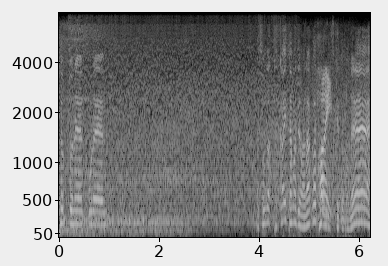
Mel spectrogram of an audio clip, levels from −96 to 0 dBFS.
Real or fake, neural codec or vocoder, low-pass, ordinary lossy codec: real; none; 7.2 kHz; Opus, 16 kbps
